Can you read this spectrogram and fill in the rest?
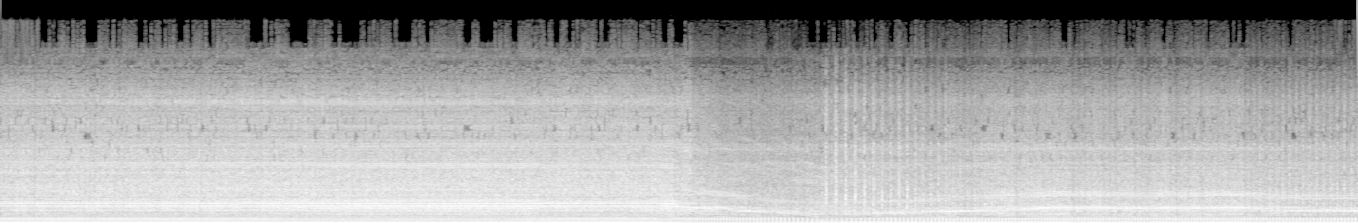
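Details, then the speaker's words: Craftsman riding mower engine after replacing completely clogged carburetor that caused surging: steady even note, throttled down and back up smoothly with no hunting or surging; normal running. "okay well it looks like it was the carburetor all along"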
